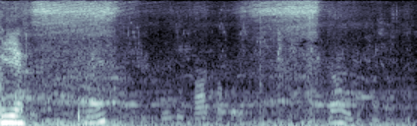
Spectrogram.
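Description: Paint spray gun fed by an air compressor, triggered in two short bursts of compressed-air hiss, each under a second long, about two seconds apart.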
